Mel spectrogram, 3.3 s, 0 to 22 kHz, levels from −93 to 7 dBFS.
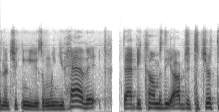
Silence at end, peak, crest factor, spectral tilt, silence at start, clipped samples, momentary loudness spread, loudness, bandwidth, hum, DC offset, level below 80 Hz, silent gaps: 0 s; 0 dBFS; 12 dB; -6.5 dB/octave; 0 s; under 0.1%; 6 LU; -13 LUFS; 7.6 kHz; none; under 0.1%; -52 dBFS; 1.69-1.77 s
